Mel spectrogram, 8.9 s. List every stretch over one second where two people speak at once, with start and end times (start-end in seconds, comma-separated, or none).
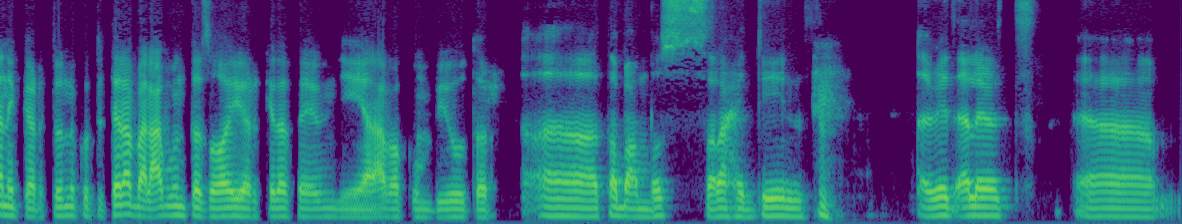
none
